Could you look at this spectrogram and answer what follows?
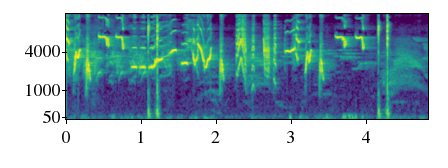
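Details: Oriental magpie-robin singing as a lure to prompt a kept bird to sing: clear varied whistles, some steady and some rising, mixed with short chirps and sharp high clicks, then brief pauses.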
